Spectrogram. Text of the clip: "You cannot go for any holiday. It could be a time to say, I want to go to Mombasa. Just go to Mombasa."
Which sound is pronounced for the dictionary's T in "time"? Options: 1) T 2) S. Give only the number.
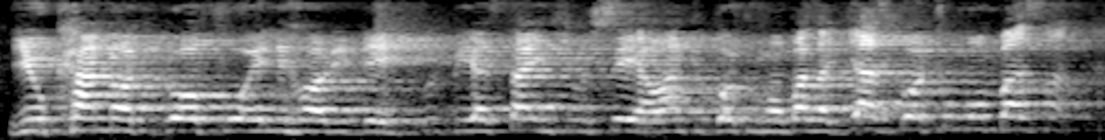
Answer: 2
